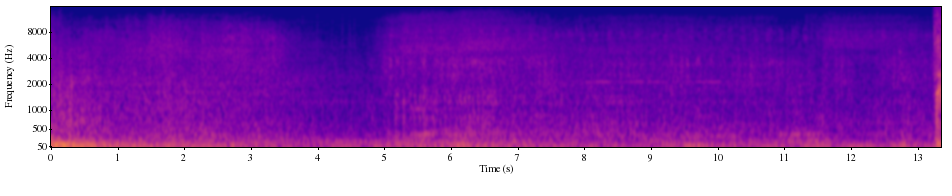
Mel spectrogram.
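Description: A Confringo spell explodes in Hogwarts Legacy with a deep, rumbling burst that rolls on as a long, loud low roar with a brief dip midway, no voices over it.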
